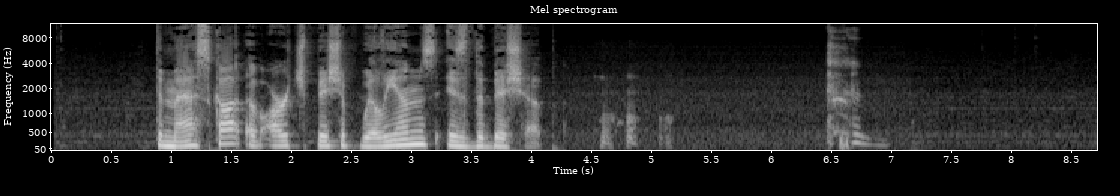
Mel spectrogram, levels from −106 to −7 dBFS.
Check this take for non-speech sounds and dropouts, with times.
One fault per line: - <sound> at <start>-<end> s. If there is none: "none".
- laugh at 4.5-5.2 s
- cough at 6.5-7.0 s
